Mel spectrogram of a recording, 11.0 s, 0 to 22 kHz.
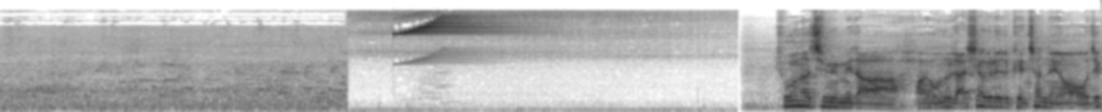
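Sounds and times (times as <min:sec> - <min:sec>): shimmering transition sound effect: 0:03.7 - 0:05.8.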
